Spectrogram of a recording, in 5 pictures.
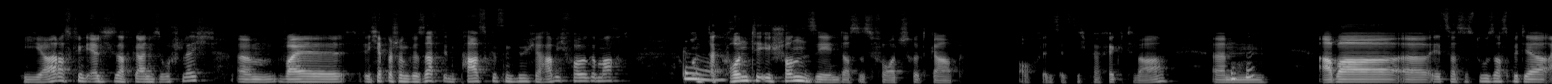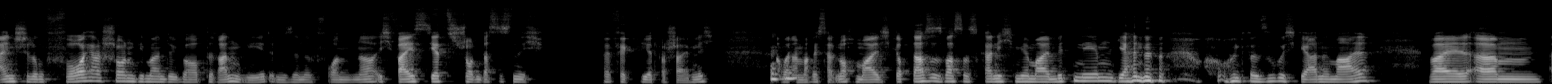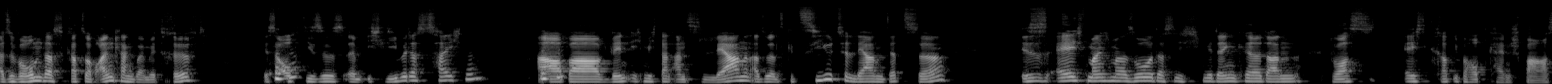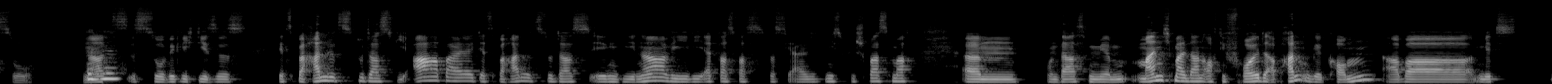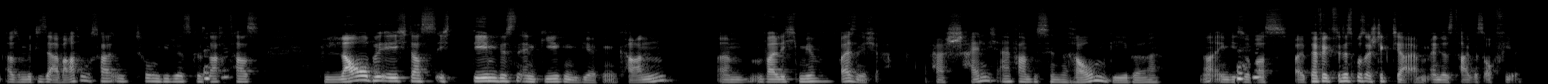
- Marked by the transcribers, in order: other background noise; laughing while speaking: "gerne und"; stressed: "manchmal"
- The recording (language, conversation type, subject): German, advice, Wie verhindert Perfektionismus, dass du deine kreative Arbeit abschließt?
